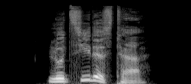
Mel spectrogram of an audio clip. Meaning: inflection of luzid: 1. strong/mixed nominative masculine singular superlative degree 2. strong genitive/dative feminine singular superlative degree 3. strong genitive plural superlative degree
- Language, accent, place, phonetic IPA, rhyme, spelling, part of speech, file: German, Germany, Berlin, [luˈt͡siːdəstɐ], -iːdəstɐ, luzidester, adjective, De-luzidester.ogg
